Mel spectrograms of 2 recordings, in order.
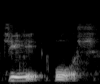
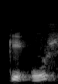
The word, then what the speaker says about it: chaos: लोग क्या पढ़ते हैं, चेओस। चेओस, नॉर्मली हम बात कर रहे हैं चेओस पढ़ते हैं, लेकिन ये क्या है, केओस है।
